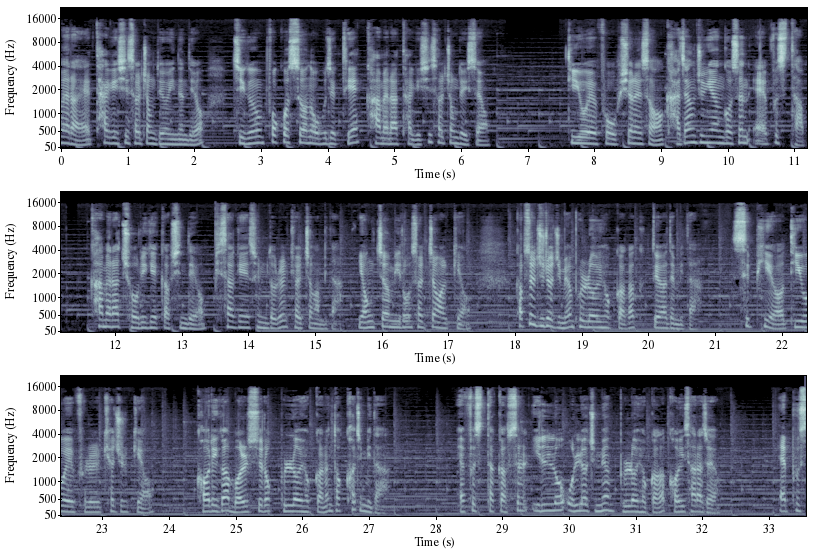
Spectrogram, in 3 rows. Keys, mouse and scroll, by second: 14.4-16.5 drag, 21.5-22.2 drag, 22.8 click, 23.5 click, 29.4-30.8 drag.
